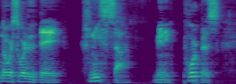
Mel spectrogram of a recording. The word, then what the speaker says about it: hnissa: Old Norse word of the day, hnissa, meaning porpoise. It is an example of the voiceless N that exists in Old Norse. That's spelled HN.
